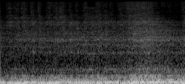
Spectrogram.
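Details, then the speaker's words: 1969 Chevrolet Nova with a 396 big block, cold start: deep, loud V8 burble picking up cleanly on the throttle with a slight lope from a mild cam; oil pressure up; normal cold-start revving. "Temp gauge, that was a cold start, so I wouldn't expect that to be up. Nice throttle response. Sounds like that big block's got a mild cam to it."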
